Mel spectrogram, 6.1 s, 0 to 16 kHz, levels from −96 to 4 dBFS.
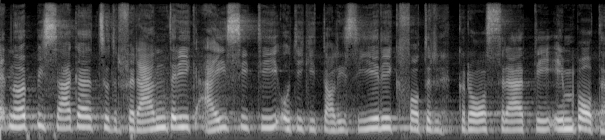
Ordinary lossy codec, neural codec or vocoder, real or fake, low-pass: none; none; real; 14.4 kHz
